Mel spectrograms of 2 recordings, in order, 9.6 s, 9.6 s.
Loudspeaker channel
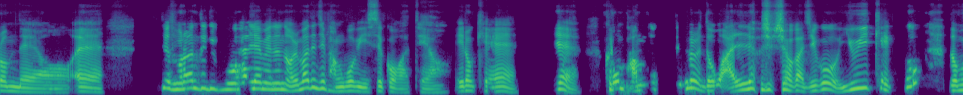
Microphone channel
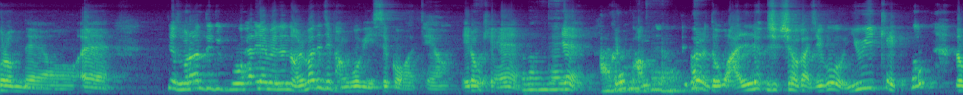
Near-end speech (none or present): present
